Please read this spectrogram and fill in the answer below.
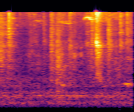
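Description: Handling noise from a camera on a flexible tripod being adjusted: faint scattered clicks and rustles, with a sharper click and a short high squeak about one and a half seconds in.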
